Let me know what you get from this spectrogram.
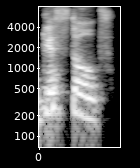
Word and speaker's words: Gestalt: Is that how I pronounced it properly? Gestalt? – Yes, you have. Gestalt.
